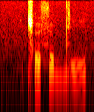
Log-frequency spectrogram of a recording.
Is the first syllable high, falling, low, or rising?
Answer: high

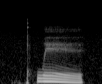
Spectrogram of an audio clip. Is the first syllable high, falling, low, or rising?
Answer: falling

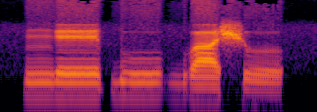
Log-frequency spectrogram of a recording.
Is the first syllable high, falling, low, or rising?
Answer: high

